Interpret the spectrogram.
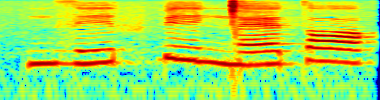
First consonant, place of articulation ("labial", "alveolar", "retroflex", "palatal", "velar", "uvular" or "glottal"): alveolar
